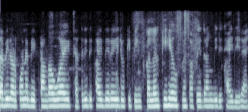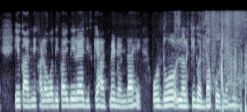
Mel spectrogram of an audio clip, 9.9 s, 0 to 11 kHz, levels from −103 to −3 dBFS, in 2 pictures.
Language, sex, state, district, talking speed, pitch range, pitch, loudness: Hindi, female, Uttar Pradesh, Jyotiba Phule Nagar, 285 wpm, 180-195 Hz, 185 Hz, -16 LUFS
